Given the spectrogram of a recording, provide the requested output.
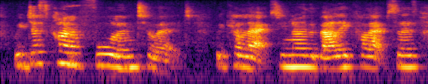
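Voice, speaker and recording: A woman speaks with ordinary pitch variation. Noticeable background noise runs underneath. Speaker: yoga teacher. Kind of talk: guided yoga class instruction. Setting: home studio recorded with a phone. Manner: calm, soothing, instructional.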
